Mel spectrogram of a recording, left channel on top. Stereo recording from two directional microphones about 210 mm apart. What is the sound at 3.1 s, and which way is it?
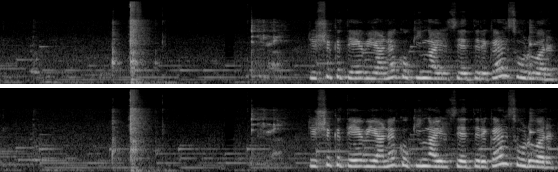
A woman's voice, 5° right (ahead or behind).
